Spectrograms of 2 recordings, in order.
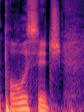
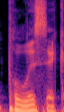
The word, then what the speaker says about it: Pulisic: doing a good job christian pulisic or pulisic i should say is he pronouncing christian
